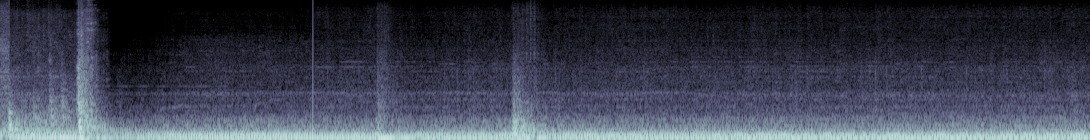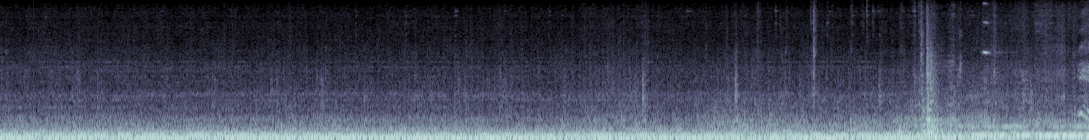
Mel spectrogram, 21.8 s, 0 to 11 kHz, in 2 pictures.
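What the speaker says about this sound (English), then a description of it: "I kicked it down to low idle, and here's what she sounds like" Small-block Chevy 400 V8 in a truck with true dual exhaust, idling low with a steady, loud, deep rumble throughout, close by, with a few short clicks or clunks and no talk.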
